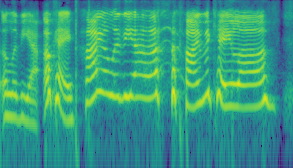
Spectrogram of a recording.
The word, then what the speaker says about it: Olivia: Pronounced Olivia.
